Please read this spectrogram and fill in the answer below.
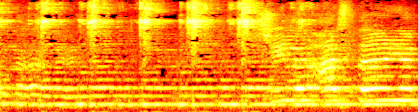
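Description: A man singing a Marathi song over the steady drone of a one-string ektara, with a jingling percussion rhythm at about two strokes a second. His voice comes in with a long held note about two and a half seconds in.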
